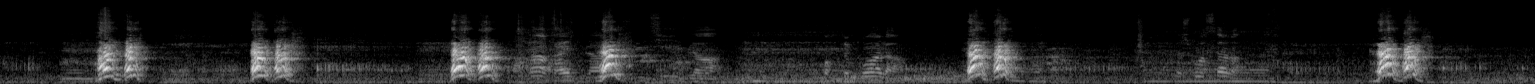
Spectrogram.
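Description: A dog barks loudly in short, sharp bursts.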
